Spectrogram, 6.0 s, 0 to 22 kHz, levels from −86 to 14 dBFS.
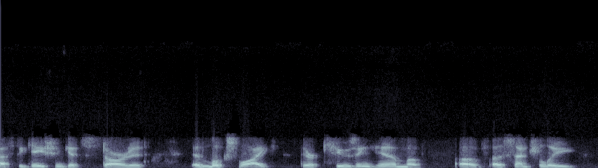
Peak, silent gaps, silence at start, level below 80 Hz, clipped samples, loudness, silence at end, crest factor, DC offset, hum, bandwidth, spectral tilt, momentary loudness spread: -2 dBFS; none; 0 s; -56 dBFS; under 0.1%; -16 LUFS; 0.25 s; 14 dB; under 0.1%; none; 4.6 kHz; -8 dB/octave; 6 LU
